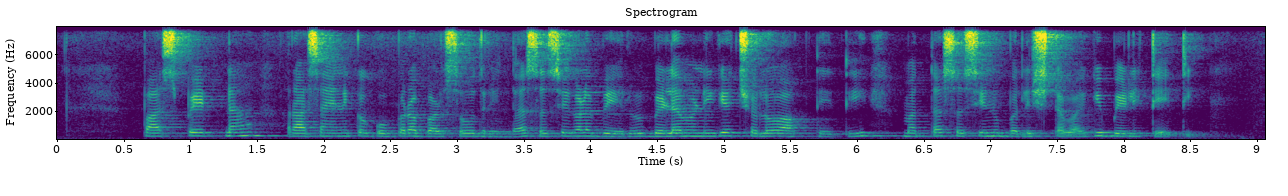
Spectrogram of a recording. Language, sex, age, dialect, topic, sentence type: Kannada, female, 25-30, Dharwad Kannada, agriculture, statement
